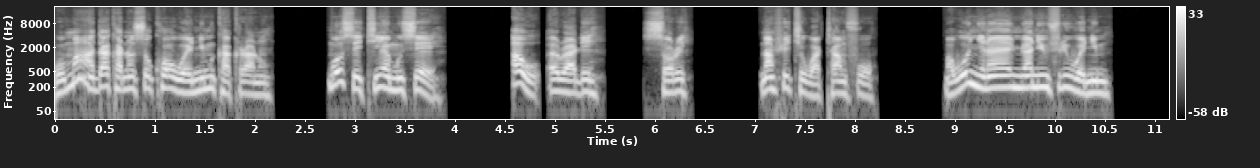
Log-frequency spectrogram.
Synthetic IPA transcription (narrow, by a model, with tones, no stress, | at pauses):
wɔ˨mã˦˨a˨da˦kʰa˨nʊ̃˦n̩˦sʊ˦kʰɔ˦˨wɔ˨æ˨nĩ˦mkʰa˨kʰɾa˨nʊ̃˦ | mo˦se˨tʰi˦a˨mũ˦sɛ˦ | a˦wɔ˨æ˨wu˨ɾa˨dɪ˦ | sɔ˨ɾɪ˦ | nã˦ɕᶣɪ˦tʰɪ˨wɔ˨a˨tʰã˦mfʊ˦ɔ˦ | mã˨wɔ̃˦ɲĩ˨nãː˦ɲᶣu˦ã˦nɪ̃˦m̩˦fi˦ɾi˦wɔ˨æ˨nĩ˦m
